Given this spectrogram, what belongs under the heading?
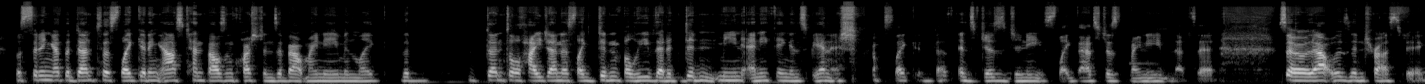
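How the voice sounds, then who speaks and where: A woman with an American accent talks at a moderate pace in a fairly low pitch and a monotone, flat delivery. Her loudness swings widely, and the sound is dry and close with no echo. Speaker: panel guest. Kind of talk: casual chat.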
